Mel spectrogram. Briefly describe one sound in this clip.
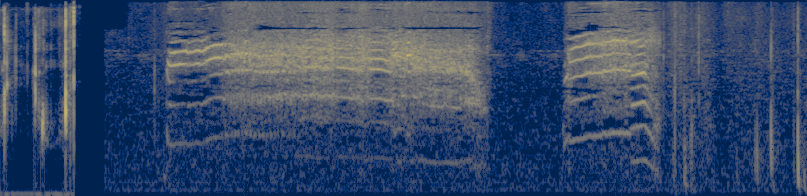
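A kitten mews loudly and repeatedly.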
